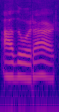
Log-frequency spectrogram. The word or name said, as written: adorar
